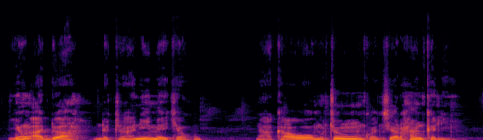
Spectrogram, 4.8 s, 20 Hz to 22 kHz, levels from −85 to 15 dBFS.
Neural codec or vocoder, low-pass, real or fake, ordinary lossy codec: vocoder, 44.1 kHz, 128 mel bands every 512 samples, BigVGAN v2; 19.8 kHz; fake; none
